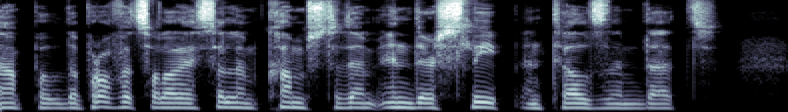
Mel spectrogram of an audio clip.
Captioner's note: speaking Arabic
